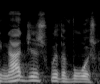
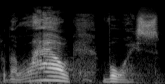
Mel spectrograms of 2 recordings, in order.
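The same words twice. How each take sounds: First: Said in the usual way. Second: "loud" stretched out and stressed. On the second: Shown as a demonstration. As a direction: lean slowly on "loud".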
